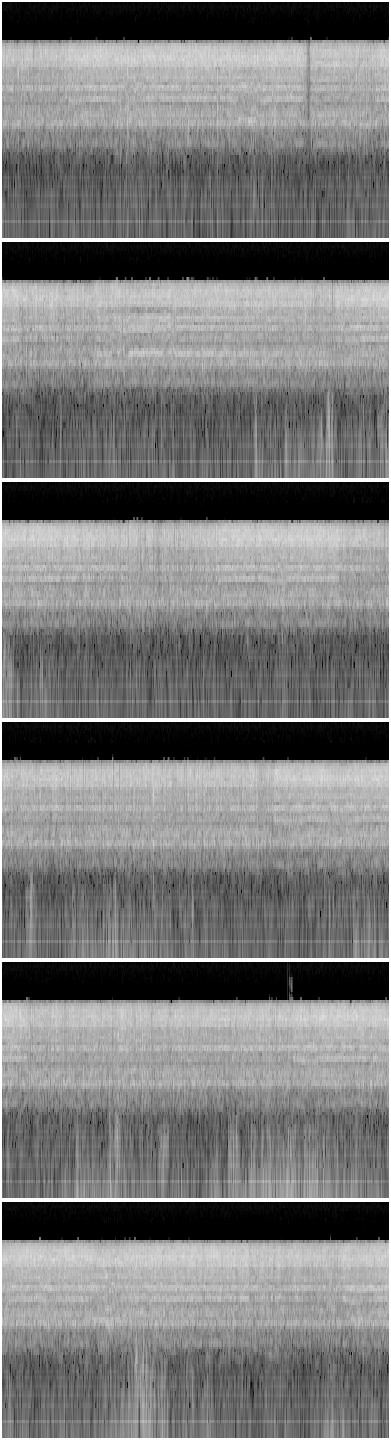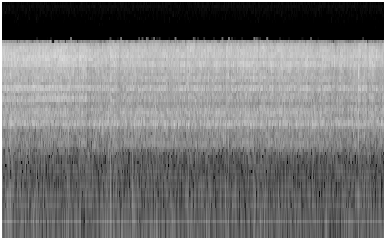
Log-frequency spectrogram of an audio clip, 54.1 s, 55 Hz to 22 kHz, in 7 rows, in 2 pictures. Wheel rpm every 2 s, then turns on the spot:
170, 170, 160, 160, 160, 160, 170, 170, 170, 170, 160, 160, 170, 170, 160, 170, 170, 170, 160, 160, 160, 170, 170, 160, 170, 170, 170.
none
